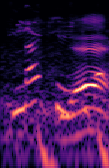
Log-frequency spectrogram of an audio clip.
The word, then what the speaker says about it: MacKay: No, my family are a bunch of retards and can't pronounce the Oh word my god, correctly. I'm so sorry. Okay, No, Mackie. it should be Mackay Sorry.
